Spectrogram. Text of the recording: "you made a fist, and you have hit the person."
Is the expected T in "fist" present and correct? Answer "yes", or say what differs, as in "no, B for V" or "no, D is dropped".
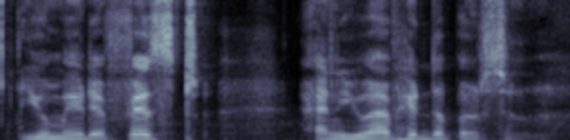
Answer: yes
